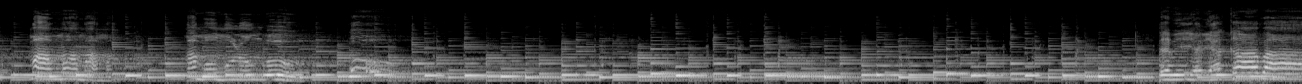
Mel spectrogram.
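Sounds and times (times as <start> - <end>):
plucked harp melody: 0.0 - 13.0.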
